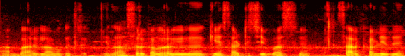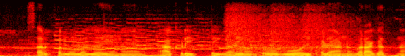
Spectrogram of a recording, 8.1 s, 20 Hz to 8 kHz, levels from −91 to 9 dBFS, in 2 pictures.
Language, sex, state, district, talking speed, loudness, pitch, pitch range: Kannada, male, Karnataka, Belgaum, 120 wpm, -25 LUFS, 115 Hz, 115-120 Hz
